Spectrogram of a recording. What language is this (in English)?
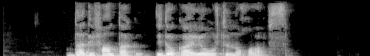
Laz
